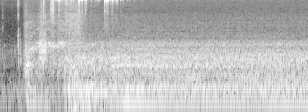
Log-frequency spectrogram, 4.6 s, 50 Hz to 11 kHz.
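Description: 2014 Jeep Wrangler JK's 3.6 Pentastar V6 cranking over with a few clicks and catching about a second in, revving briefly, then settling into a steady idle. This is the start after the oil system was primed, and the engine fires normally.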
